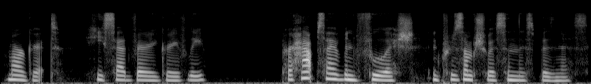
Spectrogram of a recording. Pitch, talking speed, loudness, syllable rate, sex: 200 Hz, 150 wpm, -22 LUFS, 5.6 syllables/s, female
